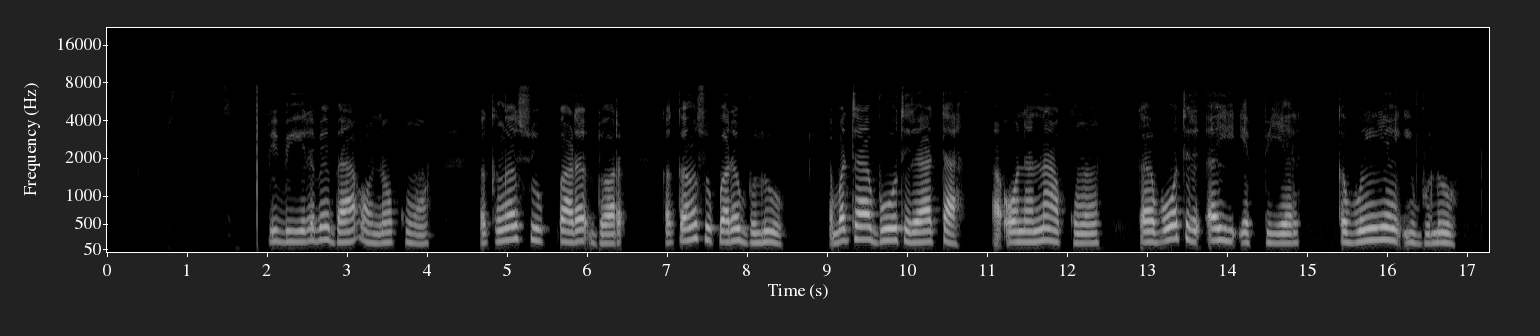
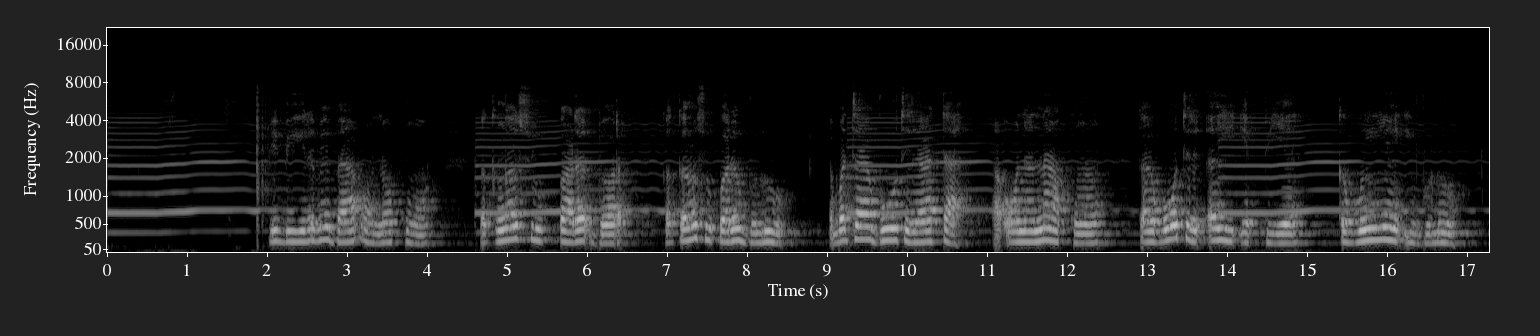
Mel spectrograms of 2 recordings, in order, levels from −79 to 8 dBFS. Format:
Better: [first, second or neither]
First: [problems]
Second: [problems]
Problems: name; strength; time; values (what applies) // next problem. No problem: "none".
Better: first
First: none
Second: background sound (Wind instrument, woodwind instrument); 18 dB below the speech // room echo; dies away in 0.7 s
